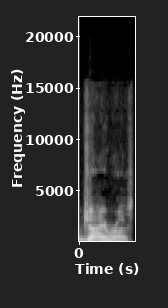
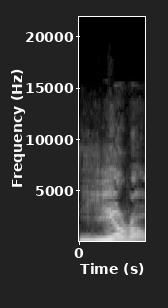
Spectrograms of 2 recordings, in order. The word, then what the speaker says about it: gyro: in line at Papa Gyros I order the gyro Supreme suddenly the lady behind me chimes in it's pronounced Euro then the fow behind her says it's a gyro I turn my back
